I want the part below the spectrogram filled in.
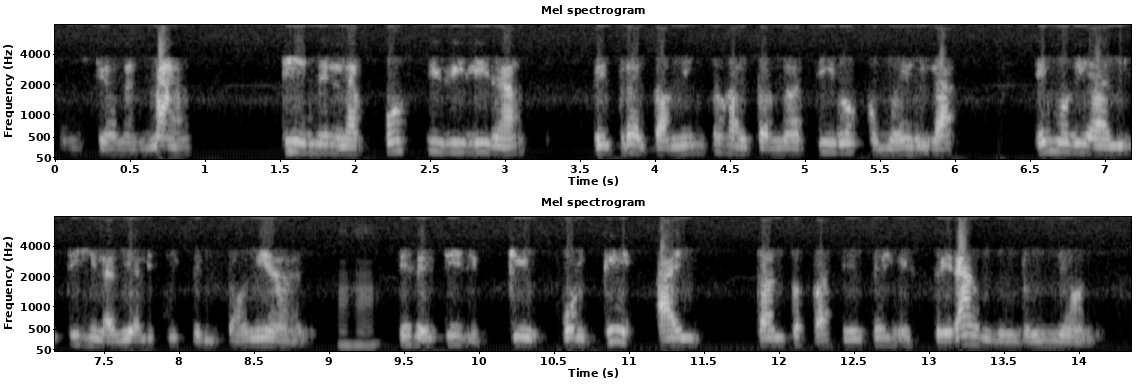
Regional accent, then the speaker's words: Argentina; nosotros como argentinos hemos tenido y seguimos teniendo una de las leyes de más avanzada en el mundo

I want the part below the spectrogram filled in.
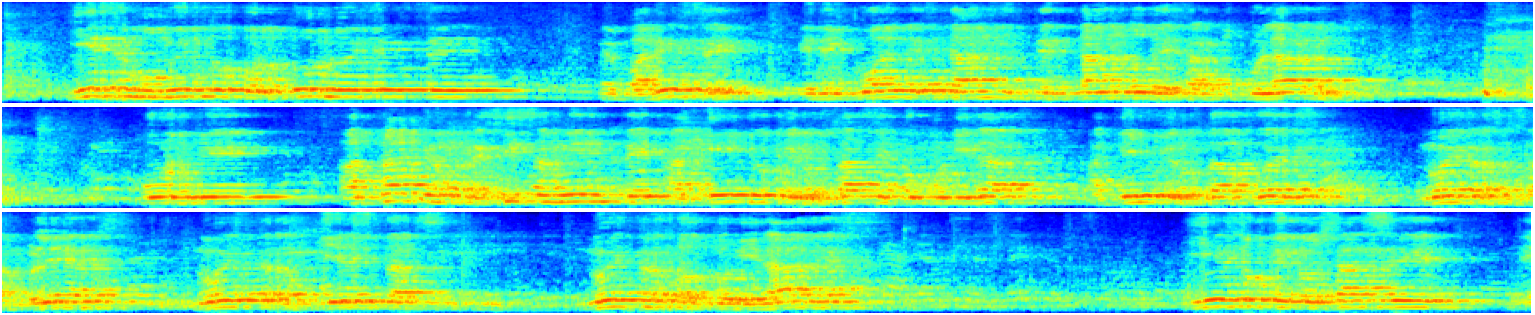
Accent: Yucatán Peninsula, Mexico; Nosotros venimos de Tierra Maya. Venimos del territorio maya de la península de Yucatán.

